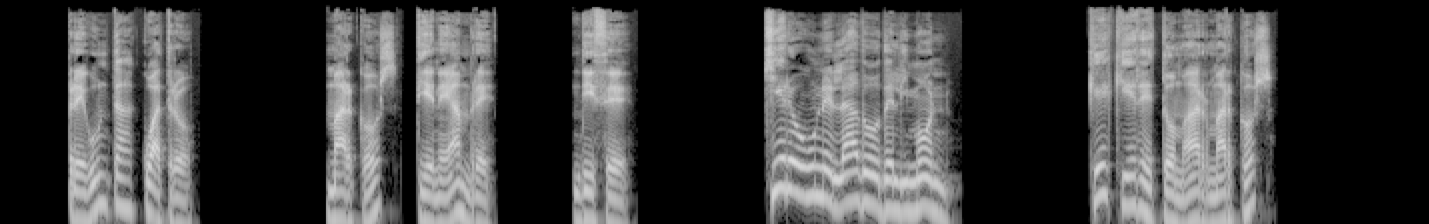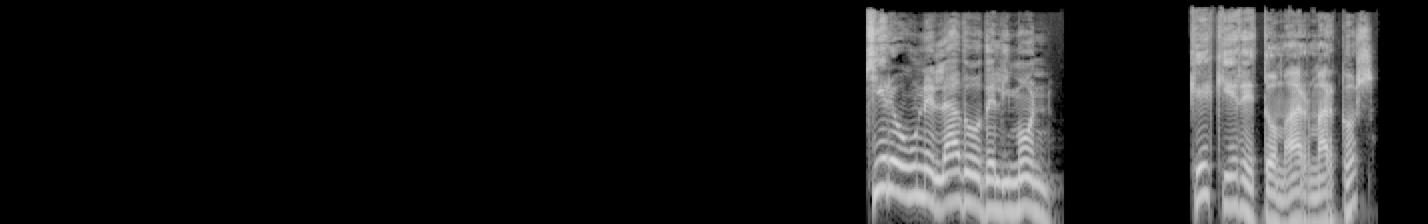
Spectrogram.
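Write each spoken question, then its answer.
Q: ¿Qué quiere tomar Marcos?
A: un helado de limón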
